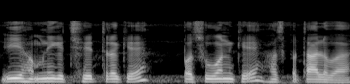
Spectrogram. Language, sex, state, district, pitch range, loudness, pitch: Bhojpuri, male, Uttar Pradesh, Deoria, 120-140 Hz, -18 LUFS, 130 Hz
